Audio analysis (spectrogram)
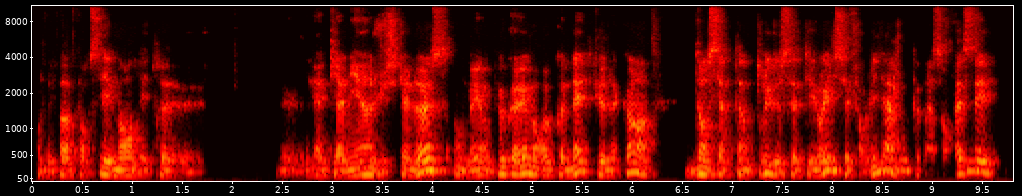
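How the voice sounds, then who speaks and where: A man's voice: mid-range voice, lively intonation, moderate pace. Hesitant male lecturer in an echoey room. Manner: hesitant, many restarts and filler sounds, emphatic repetition. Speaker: seminar lecturer in psychoanalysis. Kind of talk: spontaneous seminar teaching.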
